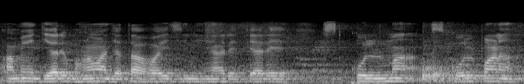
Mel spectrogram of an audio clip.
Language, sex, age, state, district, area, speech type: Gujarati, male, 30-45, Gujarat, Narmada, rural, spontaneous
